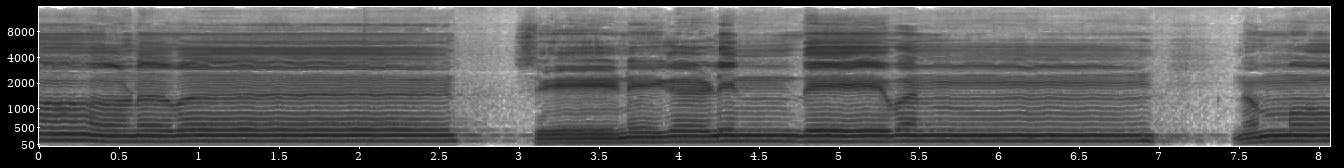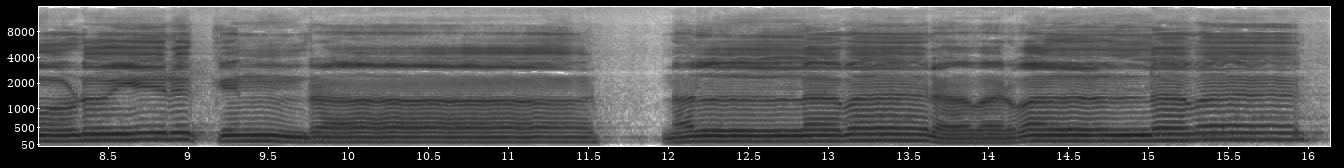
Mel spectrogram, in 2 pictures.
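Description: A man singing a hymn solo and unaccompanied into a microphone, in four long phrases of slow, held notes that step up and down, with short breaks between them.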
